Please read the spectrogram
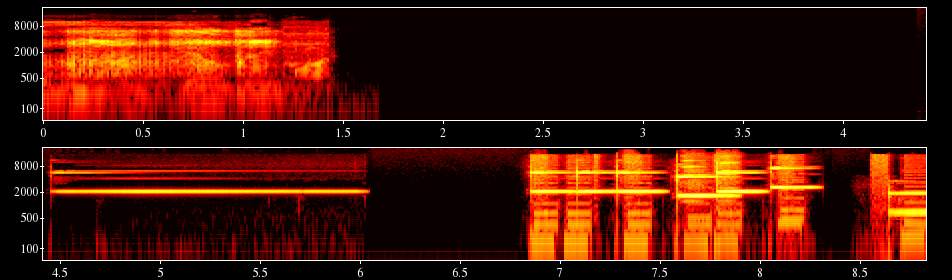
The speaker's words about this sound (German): Ding, na, habt ihr gerade zum Handy gegriffen, weil ihr euren Standard-SMS-Ton nicht geändert habt? Ja, ihr wurdet reingelegt von Radio Korax, ihr habt keine SMS bekommen, das kam aus dem Radio.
